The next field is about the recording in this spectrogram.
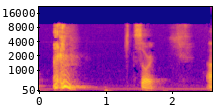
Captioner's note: clearing throat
